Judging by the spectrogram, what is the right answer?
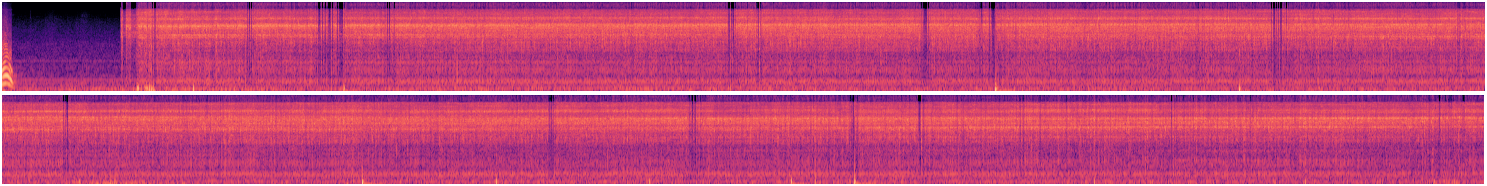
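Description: MIG welding arc burning steadily as the torch lays a continuous bead on steel plate with the wire feeding: a loud, even, crackling hiss that strikes up about a second in.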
